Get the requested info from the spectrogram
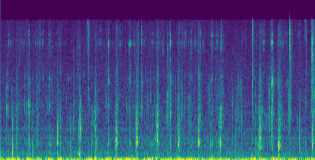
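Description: A person chewing a mouthful of food, with many short, irregular mouth clicks.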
